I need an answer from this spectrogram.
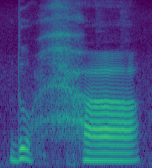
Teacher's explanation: ও আক রজা, দত পেশ দু, জিব্বার গোড়ার কিনারা উপরের মারি দাঁতের গোড়ায় লাগিয়ে। দু, হা খারা যাবর হা, মাদের হরফ এক আলিফ টান, কণ্ঠনালীর মাঝখানে চাপ দিয়ে। দু হা, হা আলিফ যাবর হা, মুখ খোলা থাকবে।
